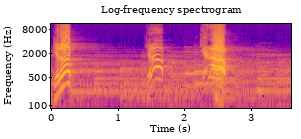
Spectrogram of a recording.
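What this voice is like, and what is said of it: Shouting. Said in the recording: “God is somewhere shouting”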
